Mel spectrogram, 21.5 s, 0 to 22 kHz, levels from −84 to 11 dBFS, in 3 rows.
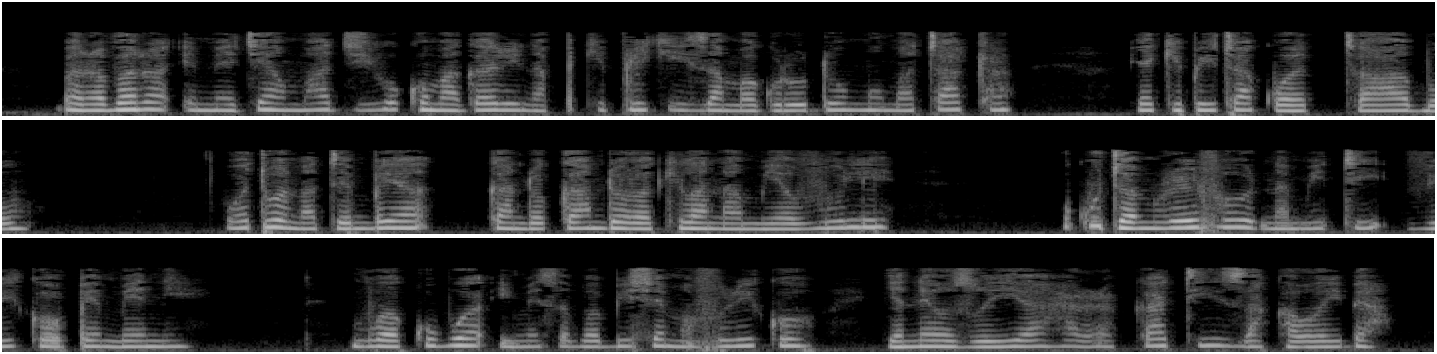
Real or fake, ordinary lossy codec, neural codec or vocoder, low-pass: fake; MP3, 32 kbps; codec, 24 kHz, 0.9 kbps, WavTokenizer, medium speech release version 2; 7.2 kHz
